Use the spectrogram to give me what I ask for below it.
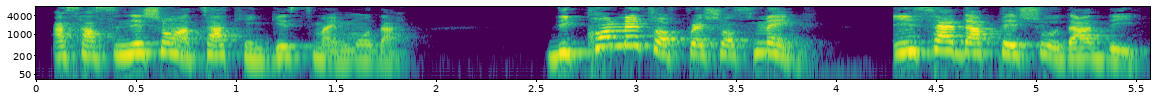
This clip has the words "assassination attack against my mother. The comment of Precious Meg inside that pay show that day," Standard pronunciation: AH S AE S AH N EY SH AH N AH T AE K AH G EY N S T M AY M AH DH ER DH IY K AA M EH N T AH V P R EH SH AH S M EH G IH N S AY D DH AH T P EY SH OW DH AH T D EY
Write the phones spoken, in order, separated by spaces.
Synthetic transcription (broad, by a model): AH S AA S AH N EY SH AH N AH T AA K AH G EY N S T M AY M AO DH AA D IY K AA M EH N T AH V P R EH SH AH S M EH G IH N S AY D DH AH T P EY SH OW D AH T D EY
